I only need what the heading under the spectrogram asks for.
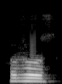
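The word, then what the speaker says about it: rose: एक और शब्द है आर ओ एस ई आर को र पढ़ेंगे ओ को ओ की मात्रा पढ़ेंगे एस का ज पढ़ेंगे ज रोज एस को स भी पढ़ते हैं और ज भी पढ़ते हैं।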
